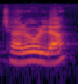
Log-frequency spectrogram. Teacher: es lateral porque la lengua va a adoptar una posición de tal forma que el aire va a salir por los dos lados, o por un lado también. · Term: lateral alveolar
